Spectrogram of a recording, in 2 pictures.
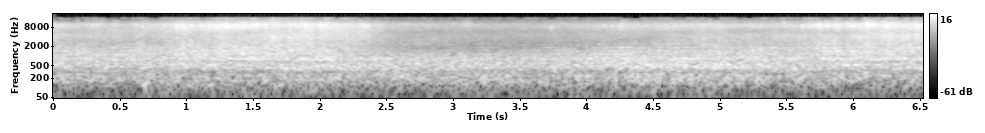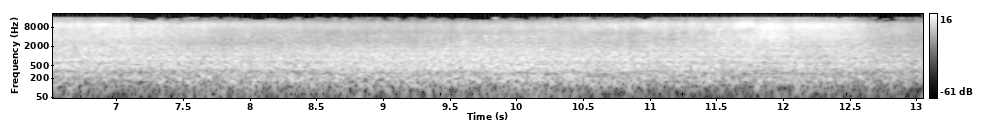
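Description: Baltic Sea surf: small waves breaking and washing up a sandy shore close by, a loud steady rush that swells and eases every few seconds.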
